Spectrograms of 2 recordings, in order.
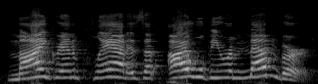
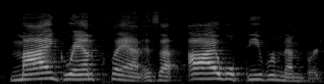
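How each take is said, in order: First: It is called out loudly, projected far away. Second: It is spoken at a normal conversational level. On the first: "like you're calling out to someone" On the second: "I'm going to start with speaking it"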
